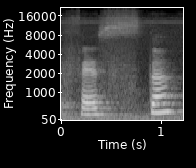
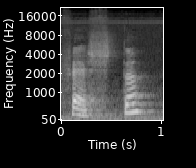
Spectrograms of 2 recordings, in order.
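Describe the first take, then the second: First: It is said in a São Paulo accent. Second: It is said in a Rio de Janeiro accent. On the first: "em São Paulo" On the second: "no Rio de Janeiro"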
